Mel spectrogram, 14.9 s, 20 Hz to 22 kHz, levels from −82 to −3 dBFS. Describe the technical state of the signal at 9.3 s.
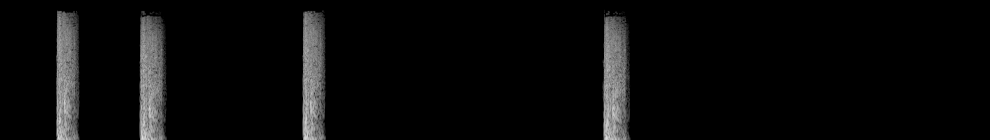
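Dropped samples at 9.26 s: a single sharp click cuts across the sound at that instant, showing as a thin vertical line through the spectrum. The cause is likely a tiny gap in the sample stream, a fraction of a millisecond lost, so the waveform leaps straight from one value to a later one instead of moving smoothly between them. The gap is far too brief to remove any audible material; the abrupt step itself is what produces the click.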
